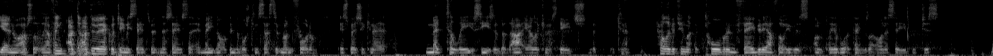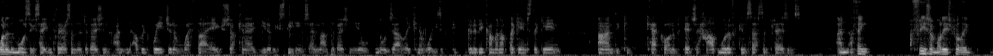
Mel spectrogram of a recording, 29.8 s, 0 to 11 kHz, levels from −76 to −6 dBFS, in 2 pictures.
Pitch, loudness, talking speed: 145 Hz, -39 LUFS, 230 wpm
